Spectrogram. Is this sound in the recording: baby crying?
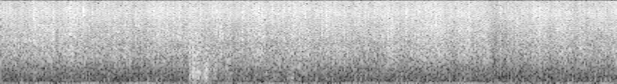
no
